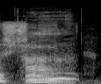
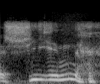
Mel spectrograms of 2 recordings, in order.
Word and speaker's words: Shein: Ja, also Shein oder Shein,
